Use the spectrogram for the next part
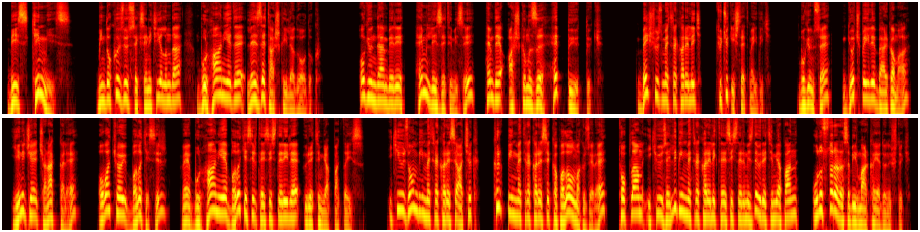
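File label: Turkish, male, corporate; voice-over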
